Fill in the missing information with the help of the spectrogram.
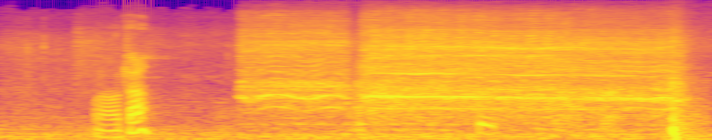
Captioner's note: rex whirrs; thud!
